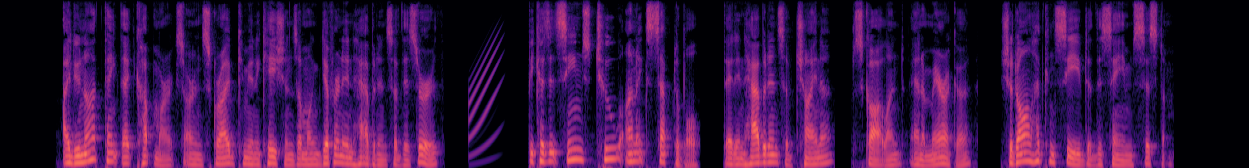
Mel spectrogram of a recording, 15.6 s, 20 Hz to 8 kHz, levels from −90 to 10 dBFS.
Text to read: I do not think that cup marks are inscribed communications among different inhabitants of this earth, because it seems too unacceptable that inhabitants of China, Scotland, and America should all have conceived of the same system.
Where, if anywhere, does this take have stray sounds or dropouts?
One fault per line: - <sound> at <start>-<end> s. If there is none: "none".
- chirp at 5.9-6.3 s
